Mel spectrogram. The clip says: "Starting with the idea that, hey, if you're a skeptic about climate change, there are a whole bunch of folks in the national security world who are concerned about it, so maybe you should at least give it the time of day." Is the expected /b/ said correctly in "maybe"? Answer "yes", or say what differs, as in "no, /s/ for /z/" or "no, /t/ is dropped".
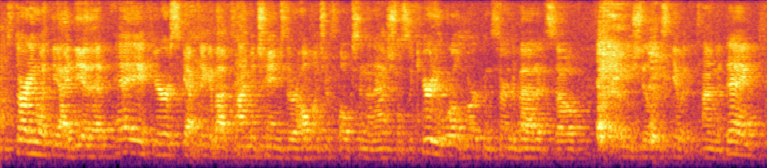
no, /b/ is dropped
